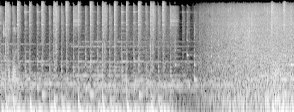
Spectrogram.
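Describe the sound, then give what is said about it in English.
Deep, rhythmic booming rumbles of thunder with a tonal backdrop give way after a few seconds to a steady hiss of heavy rainfall, with low rumbles beneath. No one speaks. “Often on the road, when it rains, you can't see anything.”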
